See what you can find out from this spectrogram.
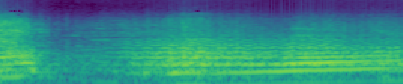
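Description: A steady, droning engine buzz with a wavering, insect-like whine, rising slightly in loudness and holding a sustained hum throughout, with no voices: the engine of the Black Beauty, the Green Hornet's car, driving off with police taking after it.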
